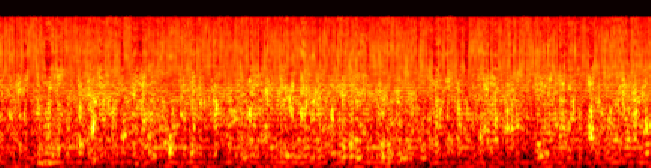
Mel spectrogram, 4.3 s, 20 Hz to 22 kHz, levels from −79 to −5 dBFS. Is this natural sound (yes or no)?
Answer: no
